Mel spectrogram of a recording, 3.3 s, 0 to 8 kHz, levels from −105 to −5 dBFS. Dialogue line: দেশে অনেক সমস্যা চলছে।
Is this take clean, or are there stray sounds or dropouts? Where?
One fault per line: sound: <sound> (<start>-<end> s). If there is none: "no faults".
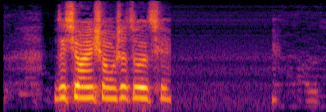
no faults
